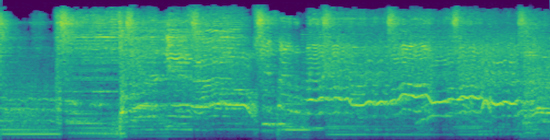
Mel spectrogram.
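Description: Women singing a gospel song into microphones over live instrumental accompaniment, with held chords and regular cymbal-like hits.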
